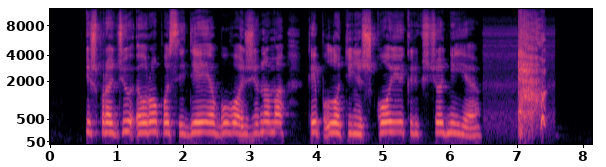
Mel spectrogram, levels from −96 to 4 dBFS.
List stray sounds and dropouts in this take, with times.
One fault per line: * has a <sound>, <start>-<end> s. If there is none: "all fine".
* has a cough, 7.0-7.5 s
